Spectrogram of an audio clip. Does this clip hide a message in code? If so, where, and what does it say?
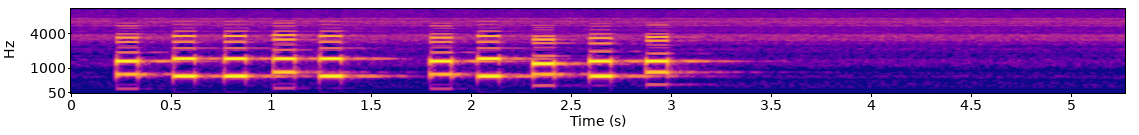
Yes: DTMF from 0.2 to 3.0 s, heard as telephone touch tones, dialled by hand, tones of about 110 ms, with room echo. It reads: 53393 53428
